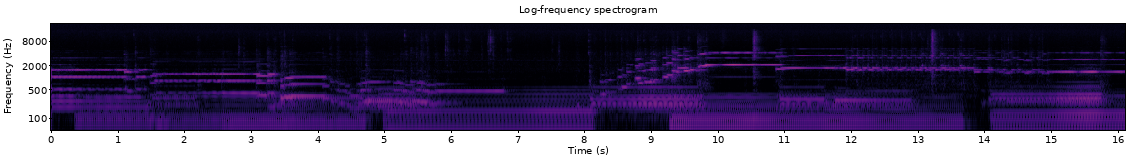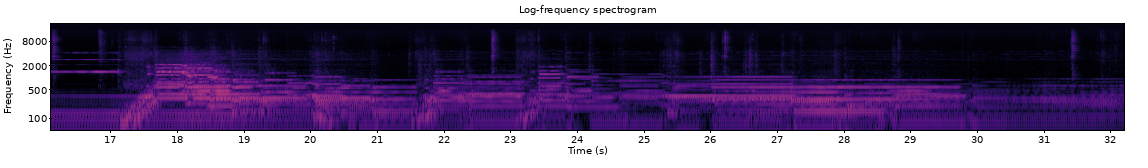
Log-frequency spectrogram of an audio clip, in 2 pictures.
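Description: Hammond B3 tonewheel organ being played: sustained chords over held low bass notes, with quick rising sweeps up the keys about 8 and 17 seconds in. The playing grows louder from about 17 seconds on.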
